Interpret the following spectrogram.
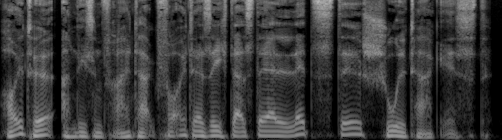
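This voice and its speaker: Male bedtime narrator, gentle, husky, dry close sound. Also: deep voice, animated, slow, no echo. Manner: gentle, addresses children directly. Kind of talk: bedtime story narration for children.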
